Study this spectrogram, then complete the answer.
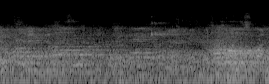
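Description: A middle-aged man talks nearby.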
